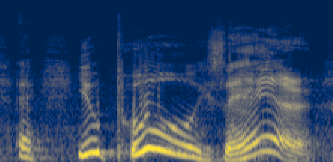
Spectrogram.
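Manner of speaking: high, slow English question, hammed up; mock British reporter. British TV reporter grilling the consul, mock high and slow. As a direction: put on a prying TV reporter voice. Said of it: "英国电视问说".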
